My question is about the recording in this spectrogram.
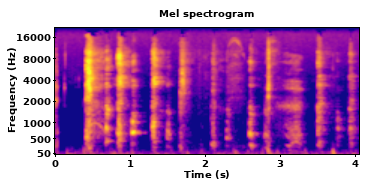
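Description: A person coughs after inhaling their own saliva: a rapid run of many sharp, harsh coughs in uneven bursts, fairly loud and with no speech between them.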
